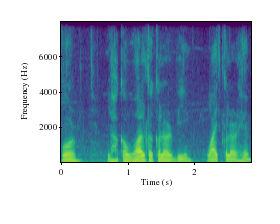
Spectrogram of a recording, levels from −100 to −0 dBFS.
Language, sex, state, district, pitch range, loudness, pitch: Hindi, male, Arunachal Pradesh, Longding, 110-125 Hz, -19 LUFS, 110 Hz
